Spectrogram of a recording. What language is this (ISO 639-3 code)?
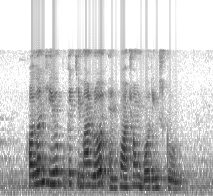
eng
